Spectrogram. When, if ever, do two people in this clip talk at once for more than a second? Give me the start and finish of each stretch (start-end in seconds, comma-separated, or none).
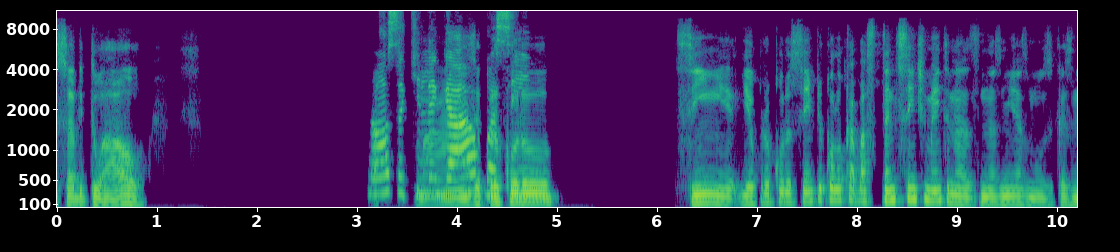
3.6-5.0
